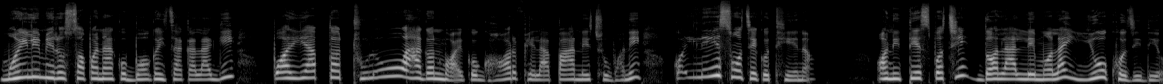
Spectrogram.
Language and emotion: Nepali, surprised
